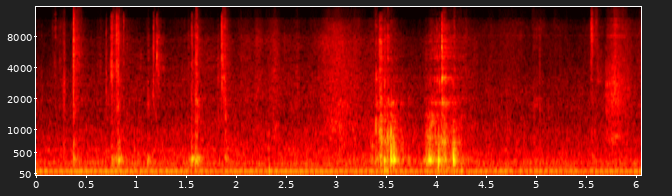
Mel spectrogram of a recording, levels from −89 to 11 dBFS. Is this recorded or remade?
recorded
